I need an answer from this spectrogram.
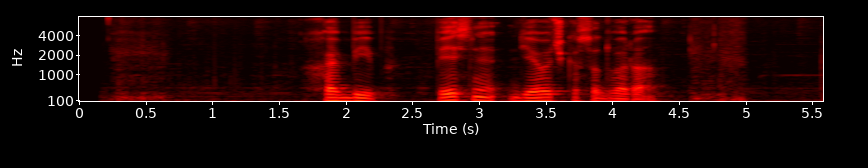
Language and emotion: Russian, neutral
